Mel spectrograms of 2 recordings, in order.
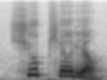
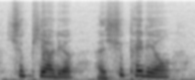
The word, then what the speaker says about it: superior: 읽을 때는 슈피어리어라고 읽는데요. 우리가 막 읽을 때 이래요. 안테리어, 포스테리어, 슈페리어, 임페리어, 이렇게 읽기도 하는데, 조금 더 이 영어 원문에 가깝게 읽으면 그렇습니다. 외국인들이 발음하듯이 읽으면 슈피어리어, 인피어리어, 안테리어, 포스티어리어 이렇게 얘기하기도 하는데요.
